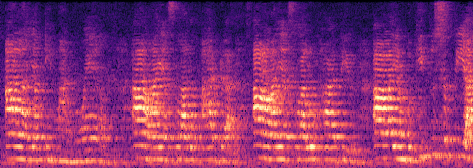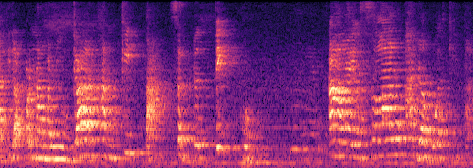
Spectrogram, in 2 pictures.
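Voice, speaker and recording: A woman preacher giving a lively sermon, teasing and calling out to her congregation. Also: mid-range voice, measured pace, lo-fi sound, slight background noise. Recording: echoey church hall from far off.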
